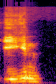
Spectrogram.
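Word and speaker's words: Keoghan: bar Barry dear Kinesiology the second name is actually just uh pronounced Keegan I think I think sense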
